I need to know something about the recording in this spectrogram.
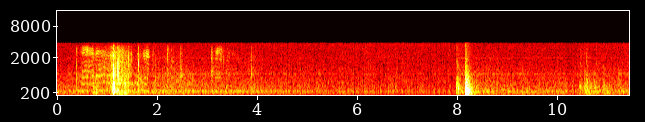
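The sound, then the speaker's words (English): A cat meows for attention a couple of times, one short call early and a sharper, louder one later, with quiet room tone and faint shuffling between. “My cat wanted to get in the way because it wanted attention, but it's gone.”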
